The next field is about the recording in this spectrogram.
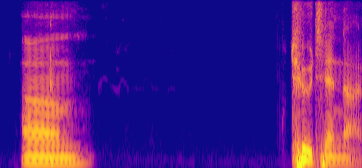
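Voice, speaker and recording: Pitched fairly low, a man talks with a slight Texas accent. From Texas, Houston area. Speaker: whiskey channel co-host. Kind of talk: casual chat. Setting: live stream.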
